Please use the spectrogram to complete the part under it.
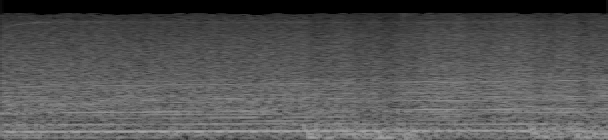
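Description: Lotus race car engine in Forza Motorsport at Mugello in the rain, a loud sustained high-revving whine with layered harmonic tones throughout the short stretch.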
